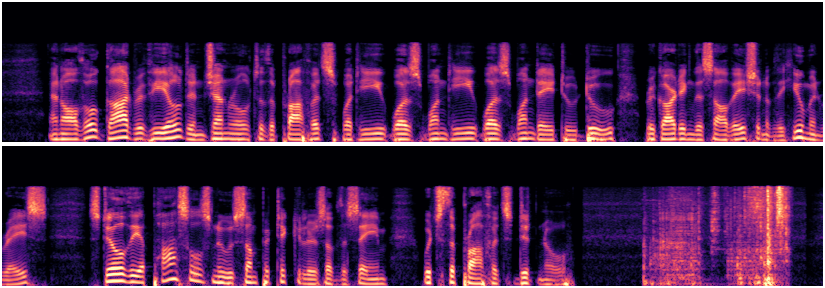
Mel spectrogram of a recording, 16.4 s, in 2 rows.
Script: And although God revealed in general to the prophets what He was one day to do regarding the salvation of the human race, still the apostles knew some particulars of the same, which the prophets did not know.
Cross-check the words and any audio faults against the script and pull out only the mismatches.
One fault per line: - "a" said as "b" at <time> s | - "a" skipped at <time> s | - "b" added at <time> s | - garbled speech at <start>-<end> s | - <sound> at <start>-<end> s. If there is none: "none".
- "He was one" added at 4.5 s
- "not" skipped at 13.6 s
- squeak at 14.6-16.2 s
